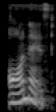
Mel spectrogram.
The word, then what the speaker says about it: honest: but the sound is honest h is silent over here that is why since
